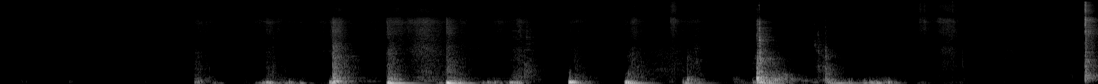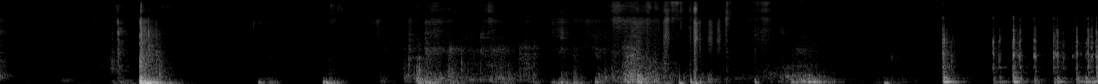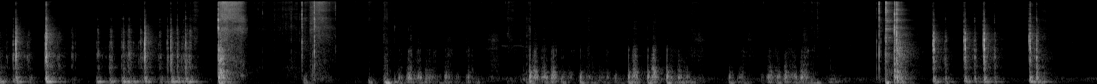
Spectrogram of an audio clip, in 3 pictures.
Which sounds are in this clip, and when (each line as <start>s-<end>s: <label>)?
1.7s-7.3s: footsteps
7.2s-9.6s: door
10.5s-11.3s: light switch
11.7s-13.2s: door
13.3s-15.1s: footsteps
20.2s-24.3s: keyboard typing
30.9s-32.9s: keyboard typing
